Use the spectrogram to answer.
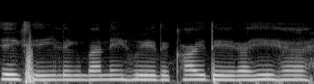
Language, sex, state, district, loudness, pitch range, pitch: Hindi, female, Chhattisgarh, Raigarh, -16 LUFS, 210-220 Hz, 215 Hz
